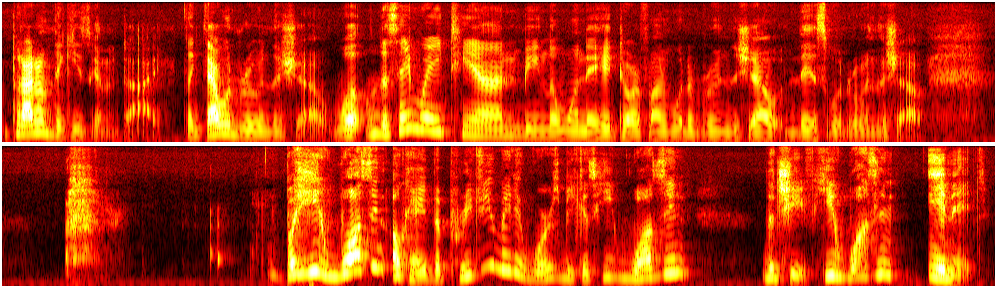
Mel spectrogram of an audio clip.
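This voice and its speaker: A young woman hosting a casual weekly review podcast, animated and sweary, swinging from low mumbles to high squeals. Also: normal speed, breathy edge. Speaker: podcast host reviewing shows.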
